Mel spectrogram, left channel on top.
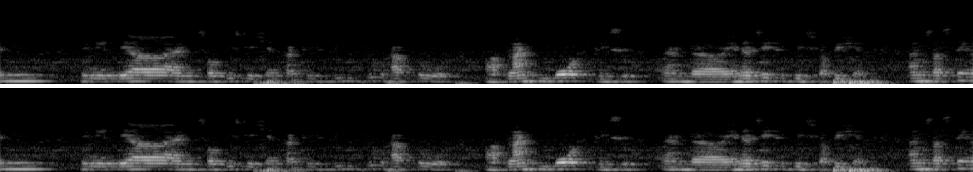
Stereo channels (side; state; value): both; identical; correlation 1.00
